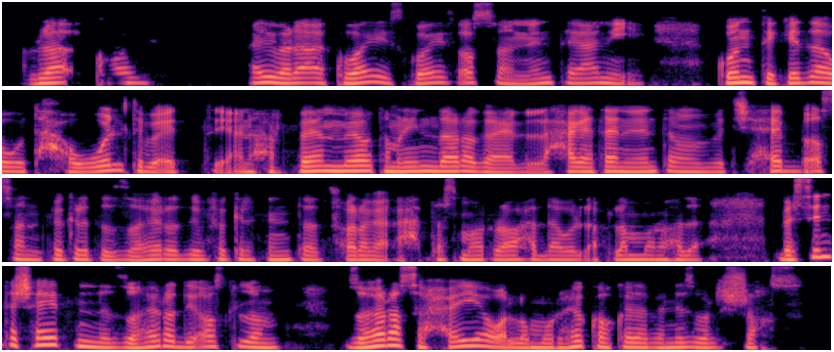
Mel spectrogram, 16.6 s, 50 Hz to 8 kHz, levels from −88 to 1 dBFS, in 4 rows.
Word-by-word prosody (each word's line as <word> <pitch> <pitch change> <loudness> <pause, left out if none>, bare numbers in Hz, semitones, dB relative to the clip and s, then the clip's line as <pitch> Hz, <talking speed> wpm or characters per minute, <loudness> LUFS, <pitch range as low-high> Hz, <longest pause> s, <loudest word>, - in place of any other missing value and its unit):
لأ 175 +3 +3
كويس، 175 +1 -9 0.6
أيوه 180 -2 +3
لأ 175 0 +1
كويس، 170 +1 -1
كويس 175 +3 -3
أصلًا 175 -1 -4
إن 140 0 -5
أنت 175 +3 -4
يعني 165 -3 -3 0.3
كنت 180 -1 +3
كده 170 +3 +1
واتحولت 160 +3 -1
بقيت 150 - 0
يعني 140 - -2
حرفيًا 165 +2 +1
180 170 -2 +3
درجة 160 -5 +2
لحاجة 155 +3 +1
تانية، 160 0 +2
إن 150 - +1
أنت 160 +2 -3
ما 150 -2 -2
بقيتش 145 0 -3
تحب 170 -2 -1
أصلًا 155 -2 -3
فكرة 155 +1 -3
الظاهرة 145 +3 -2
دي، 155 0 -3
وفكرة 155 0 -5
إن - - 0
أنت 150 +1 -3
تتفرّج 145 +1 -2
على - - 0
الأحداث 150 +1 -7
مرّه 150 0 -2
واحدة، 150 -1 -3
والأفلام 150 +1 -4
مرّه 150 -1 -2
واحدة، 150 0 -4 0.4
بس 155 +7 +2
أنت 245 0 +4
شايف 240 -1 +5
إن 180 - +3
الظاهرة 160 +5 +2
دي 165 -3 0
أصلًا 175 -4 -1 0.4
ظاهرة 200 +8 +7
صحية، 195 +1 +2
والَّا 155 -5 +2
مرهقة 155 +4 +1
كده 165 -1 +3
بالنسبة 155 +1 0
للشخص؟ 150 0 -4
160 Hz, 195 wpm, -25 LUFS, 150-175 Hz, 0.6 s, ظاهرة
